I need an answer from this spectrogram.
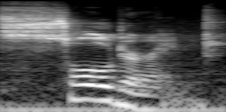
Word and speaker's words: solder: how to solder but he called it soul during and I don't know why that L is silent here but I like it's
